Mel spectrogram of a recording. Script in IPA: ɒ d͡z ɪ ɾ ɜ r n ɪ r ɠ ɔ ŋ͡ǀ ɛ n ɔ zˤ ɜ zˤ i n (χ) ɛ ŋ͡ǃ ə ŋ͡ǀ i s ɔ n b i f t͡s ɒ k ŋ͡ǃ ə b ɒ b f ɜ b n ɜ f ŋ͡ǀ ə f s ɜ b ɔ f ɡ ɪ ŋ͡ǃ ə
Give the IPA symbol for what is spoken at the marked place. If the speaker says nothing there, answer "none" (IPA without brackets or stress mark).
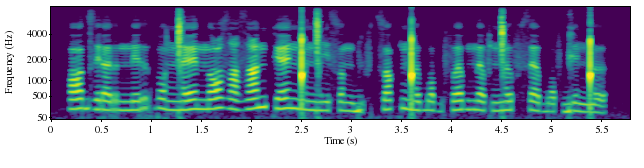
k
